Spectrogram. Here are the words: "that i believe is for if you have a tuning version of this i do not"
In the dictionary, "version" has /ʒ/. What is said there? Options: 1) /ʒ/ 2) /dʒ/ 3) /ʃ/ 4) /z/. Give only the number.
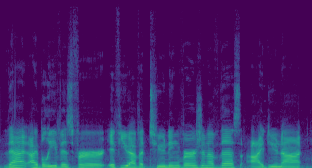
1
